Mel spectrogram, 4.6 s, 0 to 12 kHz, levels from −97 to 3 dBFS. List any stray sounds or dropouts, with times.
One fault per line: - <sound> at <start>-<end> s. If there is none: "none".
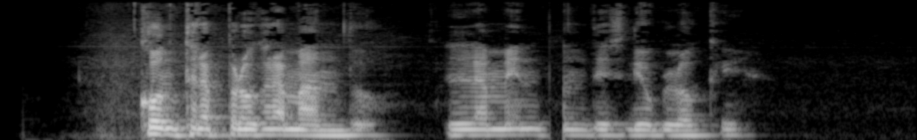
- dropout at 2.8-2.8 s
